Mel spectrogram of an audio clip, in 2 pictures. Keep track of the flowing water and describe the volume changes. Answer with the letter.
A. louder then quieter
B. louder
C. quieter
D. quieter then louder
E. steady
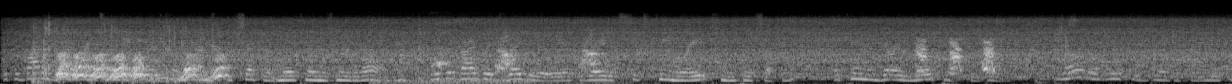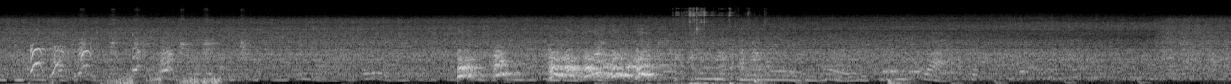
E.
